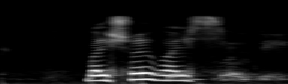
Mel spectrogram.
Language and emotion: Russian, neutral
